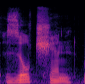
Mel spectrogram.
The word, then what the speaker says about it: Zildjian: Which their name would have been changed now to Zilchan, which is Z-I-L-C-A-N. Some people say Zilcan, but that's not how it's pronounced. The C would have a little tail on the bottom of it. – Okay. – So it's pronounced Zilchan, which means big bell.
